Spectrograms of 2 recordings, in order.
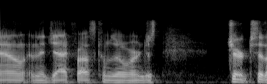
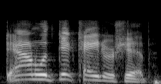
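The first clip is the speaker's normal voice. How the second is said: high, hammed-up battle cry; mock yell; 11 semitones higher, 3 dB louder than usual. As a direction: shout it like a rebel slogan.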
